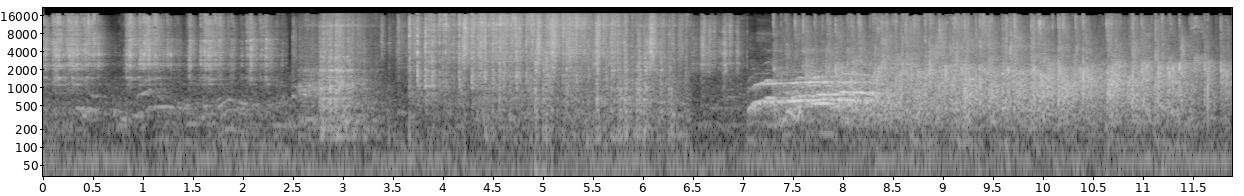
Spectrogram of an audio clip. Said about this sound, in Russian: Этой осенью она началась с символической стеклянной копилки в виде маленькой свиньи, из которой звонкую мелочь пересыпали прямо в фигурку ангела.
